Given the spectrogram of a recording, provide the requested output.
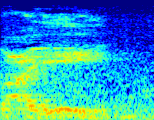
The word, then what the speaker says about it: Ai: Capital A, small I, pronounced Ai.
